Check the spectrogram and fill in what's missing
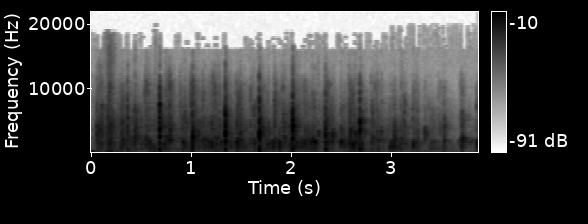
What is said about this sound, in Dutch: En ik wil even van tevoren een applaus voor de uitbater.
